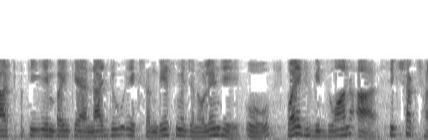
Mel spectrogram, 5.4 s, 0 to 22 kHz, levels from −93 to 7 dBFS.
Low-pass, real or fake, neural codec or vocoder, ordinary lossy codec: 3.6 kHz; real; none; none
